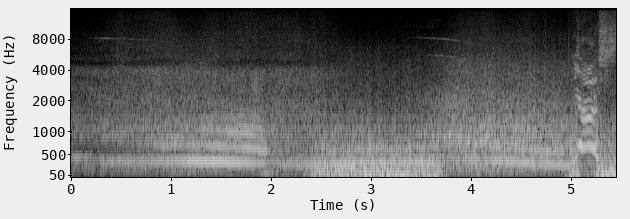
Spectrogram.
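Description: A Lamborghini Aventador in a wet video game race, its engine revving and shifting loudly and continuously with rising and falling pitch, ending in a brief high tire squeal.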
